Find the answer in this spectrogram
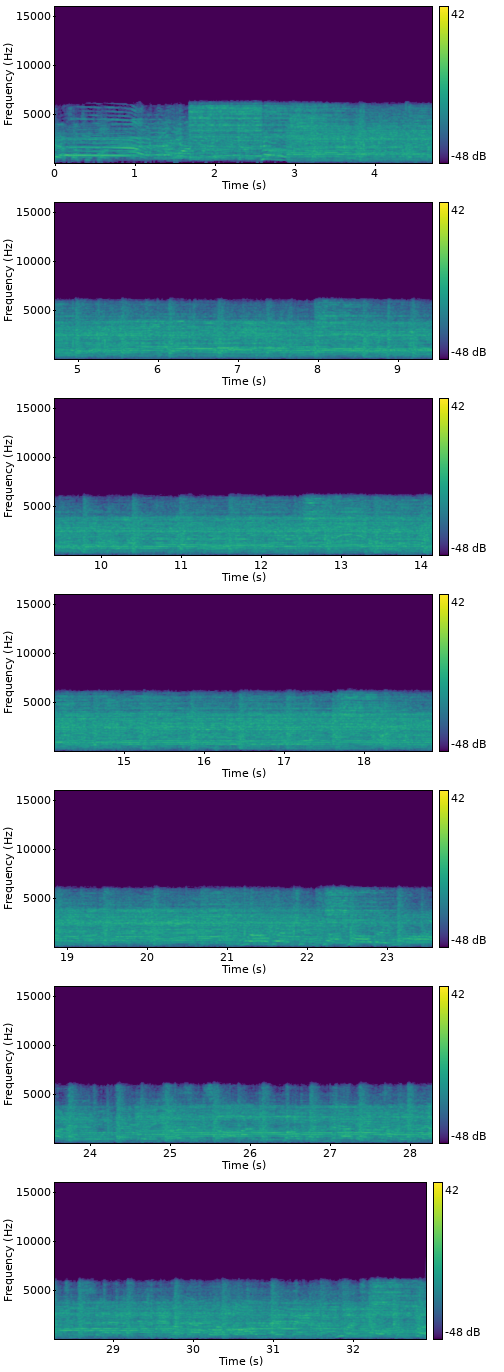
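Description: Live rock band playing: electric guitars strummed through amps with a drum kit, coming in at full volume about two seconds in and then running on steadily.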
